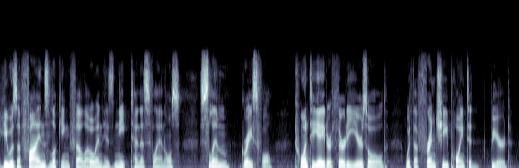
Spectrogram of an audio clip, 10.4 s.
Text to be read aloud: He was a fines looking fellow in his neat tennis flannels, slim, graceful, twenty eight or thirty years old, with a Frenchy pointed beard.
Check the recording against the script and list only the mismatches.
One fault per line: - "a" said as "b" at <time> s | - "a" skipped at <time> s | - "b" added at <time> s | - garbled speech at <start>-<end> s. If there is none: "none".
none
